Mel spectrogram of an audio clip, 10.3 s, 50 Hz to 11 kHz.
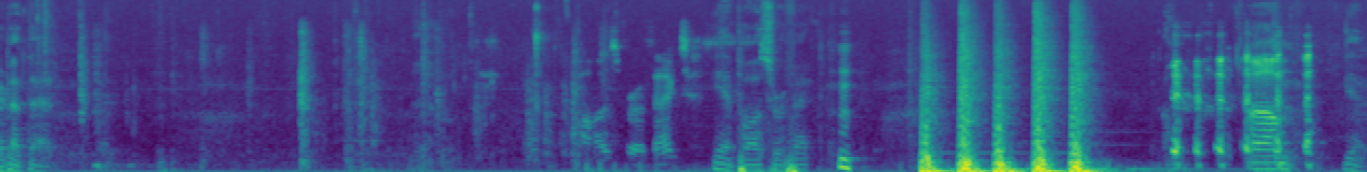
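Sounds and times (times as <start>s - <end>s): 
speech: 0.0s - 0.5s, 4.8s - 6.6s, 8.8s - 10.2s
heavy banging on a door: 6.9s - 8.6s
laughter: 8.8s - 10.0s.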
